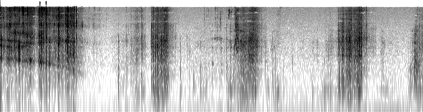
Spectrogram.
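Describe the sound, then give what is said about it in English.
Someone bites into a banana: a long crunchy first bite followed by three evenly spaced chewing sounds, moist and fairly loud, with no one talking. “Someone sees you and offers you one. Take a bite and chew using all of your facial muscles.”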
